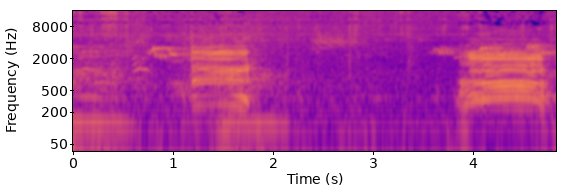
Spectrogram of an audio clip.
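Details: Tame cattle relaxing in a spacious farm barn, lowing in two drawn-out moos, each about half a second to a second long with rich harmonics, separated by a quieter gap with low barn rumble.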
